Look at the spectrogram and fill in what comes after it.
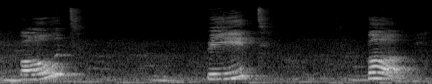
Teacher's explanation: Place of articulation is bilabial. I use my 2 lips to pronounce B. Manner of articulation is plosive, as in boat, beat, ball.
